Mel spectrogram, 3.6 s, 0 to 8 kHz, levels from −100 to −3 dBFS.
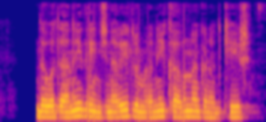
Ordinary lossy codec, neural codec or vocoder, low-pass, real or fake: AAC, 48 kbps; none; 7.2 kHz; real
